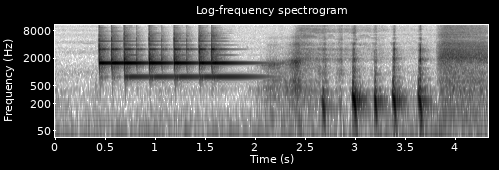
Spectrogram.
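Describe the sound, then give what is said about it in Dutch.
A phone's find-my-phone alarm, accidentally triggered in a dark, silent hall, rings loudly as a rapid burst of bright, pulsing electronic beeps, then stops, followed by a few short, startled breathy gasps or laughs. “toen het muisstil was in de zaal, raakte ik per ongeluk, vraag me niet hoe, want het was donker en ik was echt niet met mijn horloge aan het prutsen, maar ik raakte per ongeluk dat icoontje aan van zoek mijn telefoon.”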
